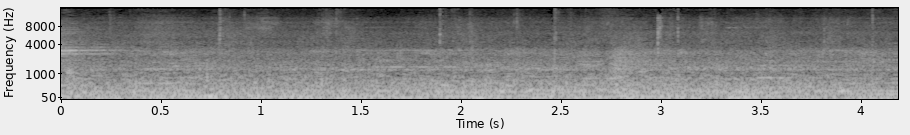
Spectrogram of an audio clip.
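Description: Sandals slap on pavement as a person walks past close by.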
